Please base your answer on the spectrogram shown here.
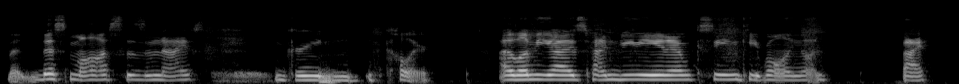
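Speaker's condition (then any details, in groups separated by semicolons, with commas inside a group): Cerebral palsy; congenital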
